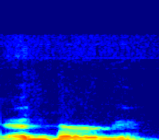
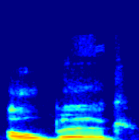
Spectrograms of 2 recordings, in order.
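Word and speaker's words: Åberg: with is his name edberg when he Ed edberg when he dropped it in the drink that's it it's an a with a small circle above it so it's pronounced oberg oberg oberg yeah he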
